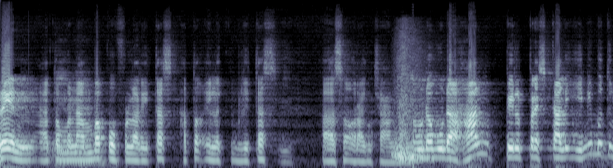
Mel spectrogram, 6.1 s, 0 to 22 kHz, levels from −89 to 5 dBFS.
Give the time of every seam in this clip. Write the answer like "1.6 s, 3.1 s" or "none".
4.1 s

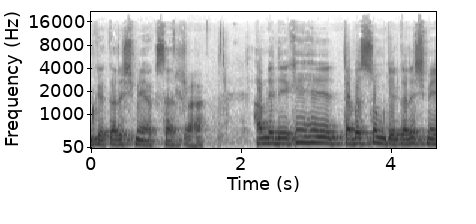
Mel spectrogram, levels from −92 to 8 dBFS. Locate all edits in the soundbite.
none

